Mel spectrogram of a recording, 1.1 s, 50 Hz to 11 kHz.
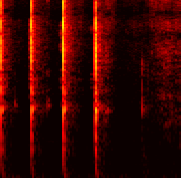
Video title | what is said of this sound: What a WW2 US soldier carried in his pockets - Pocket litter, Bag contents & personal items | You can hear it sounds plasticky.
